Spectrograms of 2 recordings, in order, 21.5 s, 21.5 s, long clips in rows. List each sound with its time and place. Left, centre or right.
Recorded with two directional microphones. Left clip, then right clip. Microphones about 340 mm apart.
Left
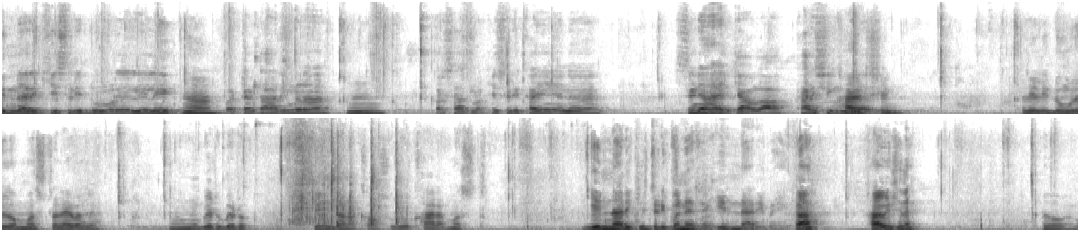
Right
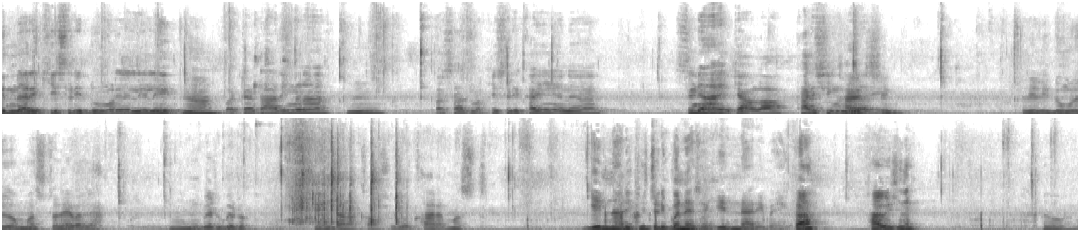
0.0 s speech: centre
10.1 s speech: centre
12.7 s speech: centre
16.6 s speech: centre
17.1 s speech: right
17.6 s speech: centre
19.5 s speech: centre
21.0 s typing: centre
